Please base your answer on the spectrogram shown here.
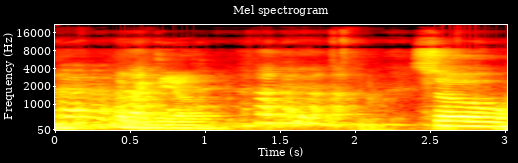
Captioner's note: laughter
